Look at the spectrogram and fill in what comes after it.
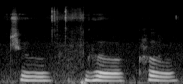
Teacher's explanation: छ, घ, ख ज्यामध्ये हचा वाचताना आभास होतो त्याला म्हणतात महाप्राण वर्ण · महाप्राण वर्ण आहे घ, ज्यामध्ये हचा आपल्याला उच्चार आभास होतो बघा. घ म्हणताना हचा आभास होतो.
